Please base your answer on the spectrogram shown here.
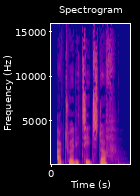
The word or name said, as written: aktualitetsstof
